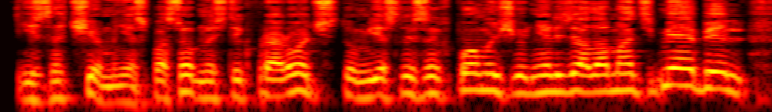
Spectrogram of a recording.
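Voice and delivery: high, fast, angry outburst; furious exclamation. A narrator's reading. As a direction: rail furiously at your own helplessness. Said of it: "яростно воскликнула". (яростно восклицая)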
